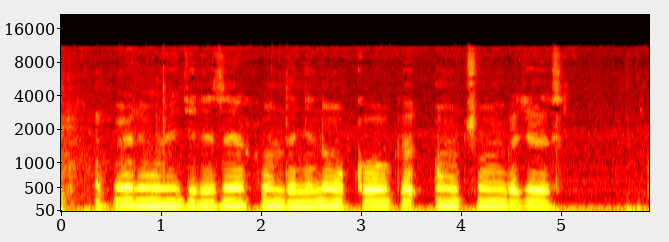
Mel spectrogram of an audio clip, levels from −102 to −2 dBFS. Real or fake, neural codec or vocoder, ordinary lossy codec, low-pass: real; none; MP3, 48 kbps; 14.4 kHz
